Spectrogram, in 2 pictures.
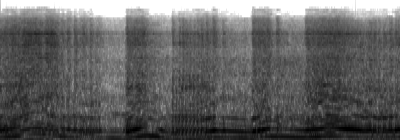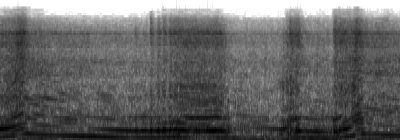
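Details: Yamaha Banshee two-stroke twin ATV after a misfire chase (new NGK plug caps, temporary eBay coil didn't cure it): carb needles moved back to middle position, crisp revs rising and falling smoothly with throttle, no missing; miss gone, running normally.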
